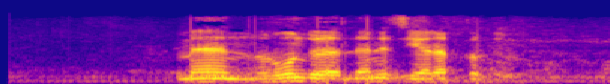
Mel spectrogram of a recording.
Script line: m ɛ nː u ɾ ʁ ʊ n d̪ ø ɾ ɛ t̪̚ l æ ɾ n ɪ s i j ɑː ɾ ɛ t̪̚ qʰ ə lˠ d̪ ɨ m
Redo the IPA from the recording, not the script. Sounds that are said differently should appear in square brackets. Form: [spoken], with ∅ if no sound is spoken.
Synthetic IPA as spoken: m ɛ nː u ɾ ʁ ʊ n d̪ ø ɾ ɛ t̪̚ l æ ɾ n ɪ [z] i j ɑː ɾ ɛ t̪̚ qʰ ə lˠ d̪ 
